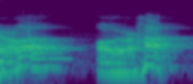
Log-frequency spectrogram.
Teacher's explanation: ये मूर्धन्य, इनका मूर्धा से इनका उच्चारण होता है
